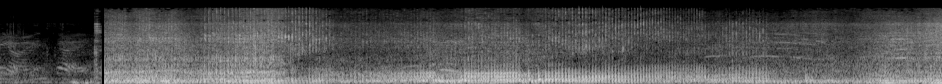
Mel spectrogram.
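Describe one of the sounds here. A small petrol engine roars as a drift trike speeds along.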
